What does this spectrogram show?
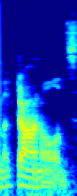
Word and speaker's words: McDonald's: the way you pronounce McDonald's C what do I say is that another thing I say weird I thought it was normal mcdonal why it's McDonald mc mc McDonald McDonald's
